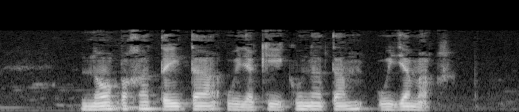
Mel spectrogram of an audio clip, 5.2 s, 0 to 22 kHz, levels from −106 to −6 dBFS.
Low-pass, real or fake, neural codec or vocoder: 7.2 kHz; real; none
